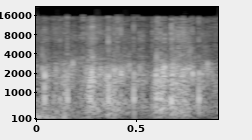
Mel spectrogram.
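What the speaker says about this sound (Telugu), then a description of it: "గట్టిగా చప్పట్లు కొట్టి ప్రభువుని" A church congregation at a Horeb Ministries service claps loudly in a brief, dense burst of applause.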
